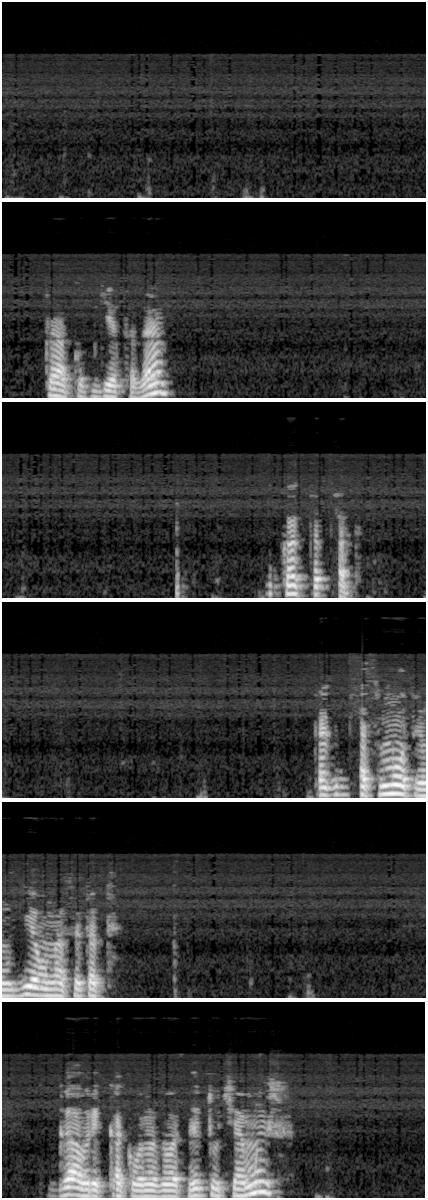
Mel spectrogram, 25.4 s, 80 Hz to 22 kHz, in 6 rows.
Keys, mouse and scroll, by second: 1.6 middle click, 2.6 g, 8.8-10.4 middle drag, 11.3 scroll up 1, 11.5-11.9 shift+middle drag, 13.6-14.2 middle drag, 14.9-15.6 shift+middle drag, 15.6 shift+scroll down 1, 18.8 KP_3, 20.2-21.7 middle drag, 23.1 scroll up 1, 23.3 middle click, 24.7-25.4 shift+middle drag.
